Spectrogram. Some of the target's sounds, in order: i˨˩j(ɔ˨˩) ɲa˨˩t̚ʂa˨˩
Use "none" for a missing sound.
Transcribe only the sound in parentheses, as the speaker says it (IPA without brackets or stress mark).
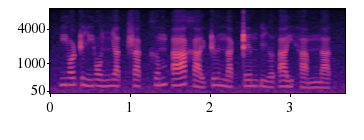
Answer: ɔ˨˩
